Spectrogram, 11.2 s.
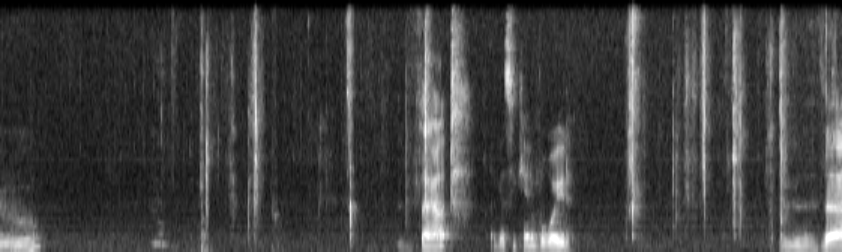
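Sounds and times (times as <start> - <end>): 
playing cards being dealt in a video game poker round: 2.6 - 4.8, 8.4 - 10.6
speech: 5.6 - 7.7, 10.5 - 11.2.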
